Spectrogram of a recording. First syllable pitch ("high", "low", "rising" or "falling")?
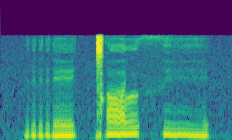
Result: low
